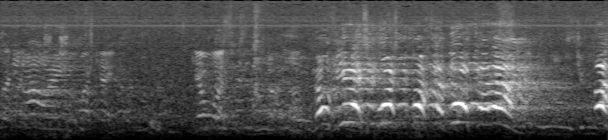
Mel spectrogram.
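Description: Distant shouting voices on a football pitch. From about three seconds in comes a loud run of short, high repeated calls, about three a second, lasting about two seconds.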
